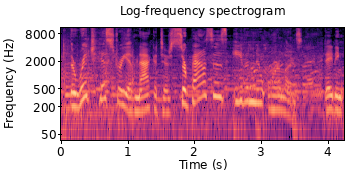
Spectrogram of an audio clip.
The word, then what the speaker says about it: Natchitoches: Natchitoches is how I'm going to say it. You'd be wrong. That's right. The rich history of Natchitoches surpasses even New Orleans, dating all the way back to 1714.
